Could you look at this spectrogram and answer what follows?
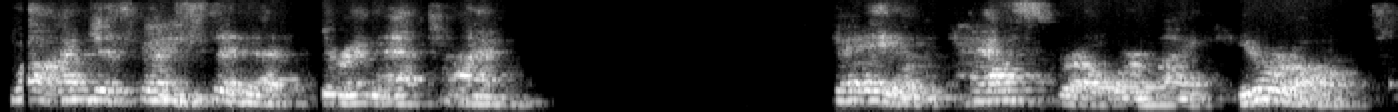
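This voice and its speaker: A woman's voice: low voice, lively intonation, takes it slowly, warm tone, dull audio. A woman in the audience sharing a frank memory. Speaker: audience member. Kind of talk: audience comment. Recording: very echoey room from a distance.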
